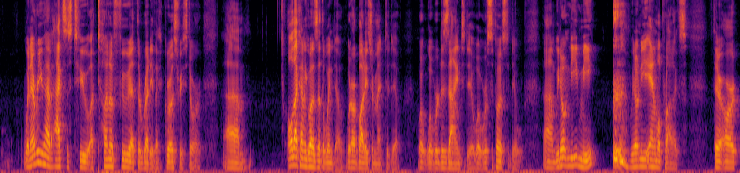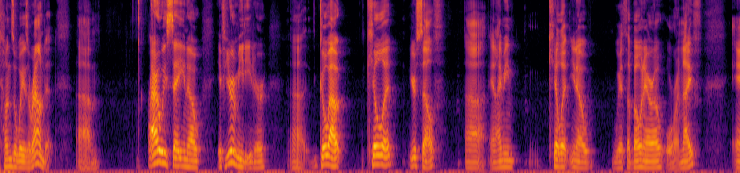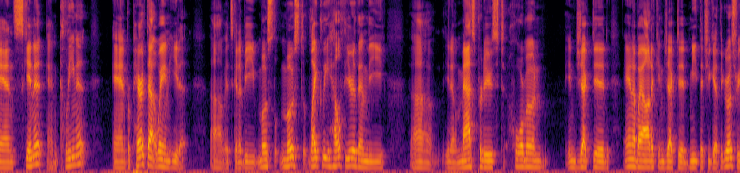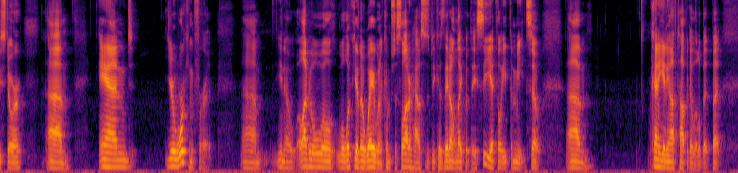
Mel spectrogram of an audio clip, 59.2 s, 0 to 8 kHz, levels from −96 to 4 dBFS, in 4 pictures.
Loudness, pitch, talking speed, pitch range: -21 LUFS, 110 Hz, 185 wpm, 100-120 Hz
